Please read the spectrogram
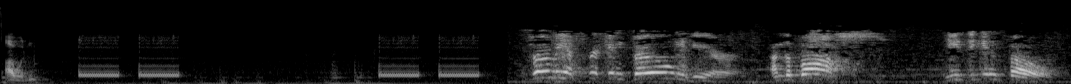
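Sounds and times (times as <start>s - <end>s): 
phone ringback tone through earpiece on outgoing call: 0.8s - 1.9s, 3.8s - 4.8s
speech: 5.7s - 8.7s, 9.4s - 10.6s.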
